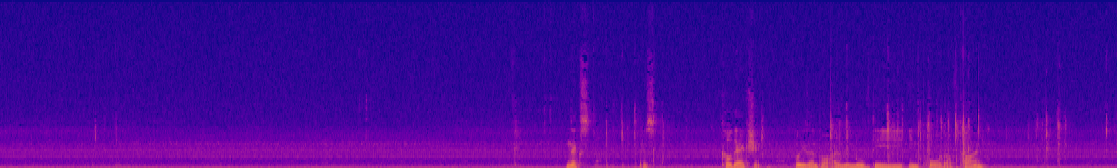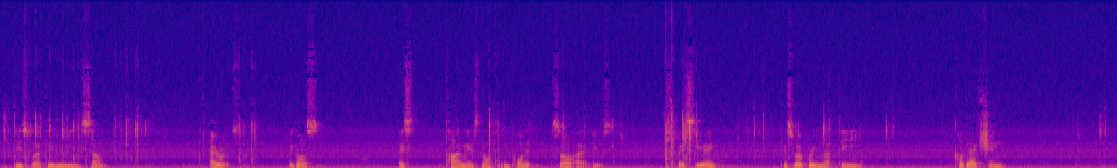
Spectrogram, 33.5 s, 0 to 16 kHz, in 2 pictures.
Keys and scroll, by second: 0.0 Down, 0.1 Down, 0.1-1.2 Down, 1.3 Down, 9.1 Escape, 9.3 Escape, 9.5 Escape, 12.4 d, 12.6 d, 13.3 Escape, 13.4 Escape, 13.8-14.8 typing, 15.4 Down, 15.9 Page_Down, 16.6 Up, 17.3 Up, 17.5 Down, 20.3 Left, 20.5 Left, 24.1 Escape, 26.7-27.5 typing, 28.6 Down, 29.1 Up, 29.5 Down, 30.0 Up, 32.8 Down, 33.2 Up.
